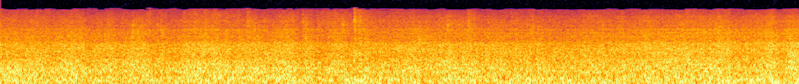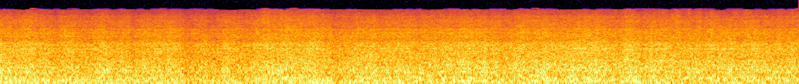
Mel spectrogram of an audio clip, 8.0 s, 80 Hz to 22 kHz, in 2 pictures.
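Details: 1977 Chevy van driving after exhaust repair: low steady rumble with road roar and no puffing or ticking, much quieter than before; quiet exhaust.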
